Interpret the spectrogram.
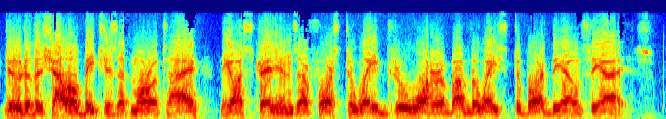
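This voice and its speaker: A man's voice: mid-range voice, moderate pace, low-quality recording. A man reads scripted military newsreel narration in a formal, matter-of-fact 1940s style, on an old film soundtrack.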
